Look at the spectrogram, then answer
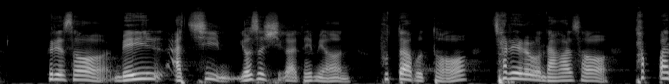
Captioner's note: speaking in foreign language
